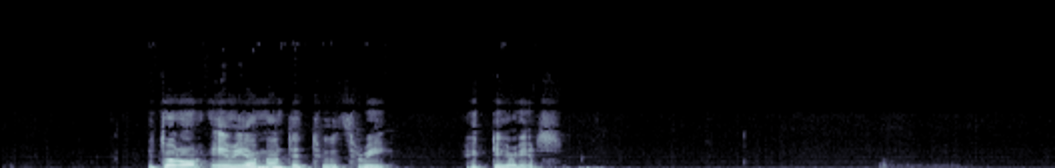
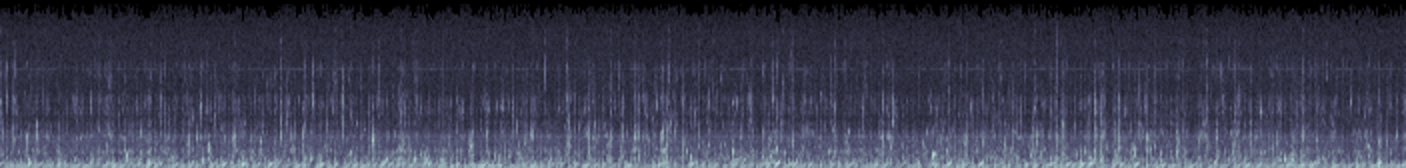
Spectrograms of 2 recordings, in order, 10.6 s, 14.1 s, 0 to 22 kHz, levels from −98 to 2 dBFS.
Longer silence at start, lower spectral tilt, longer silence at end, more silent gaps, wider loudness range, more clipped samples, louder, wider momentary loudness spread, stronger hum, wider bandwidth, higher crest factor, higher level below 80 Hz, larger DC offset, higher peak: first, 1.5 s vs 0 s; first, -7 dB/octave vs -3.5 dB/octave; first, 5 s vs 0 s; neither; first, 10 LU vs 1 LU; neither; first, -21 LUFS vs -32 LUFS; first, 15 LU vs 4 LU; neither; second, 7.8 kHz vs over 20 kHz; about the same, 22 dB vs 22 dB; second, -68 dBFS vs -44 dBFS; neither; first, -4 dBFS vs -10 dBFS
